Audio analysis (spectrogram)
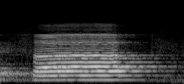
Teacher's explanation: با، تا، سا۔ سٹی اس کی ختم کریں گے۔ زبان کی نوک کو اوپر والے سامنے کے جو دانت ہیں اس پہ لگائیں گے۔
